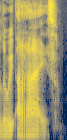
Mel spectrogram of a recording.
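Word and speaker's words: Luis Arráez: He does the rolling of the R's with a double R. So when they announce him, they say Louis Arraez. So that's the right way to pronounce his name.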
